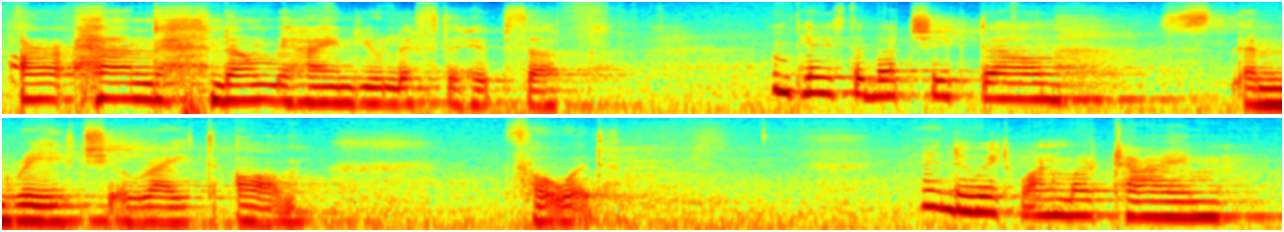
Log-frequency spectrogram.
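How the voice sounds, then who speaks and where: A woman from Sweden with a Swedish accent, calmly guiding a movement class with unhurried instructions and frequent pauses. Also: medium pitch, big-room sound, a little hiss or hum. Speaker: movement teacher.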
